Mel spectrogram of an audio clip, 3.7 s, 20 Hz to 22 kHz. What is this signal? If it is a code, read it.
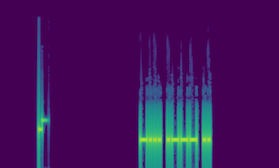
Morse code, heard as a keyed tone, about 42 wpm, 700 Hz. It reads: BJI
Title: Three Challenging Letter-Number Combinations 40wpm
